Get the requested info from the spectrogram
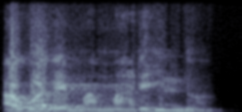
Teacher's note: Es la asimilación progresiva no adyacente que cambia de la dental a la bilabial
